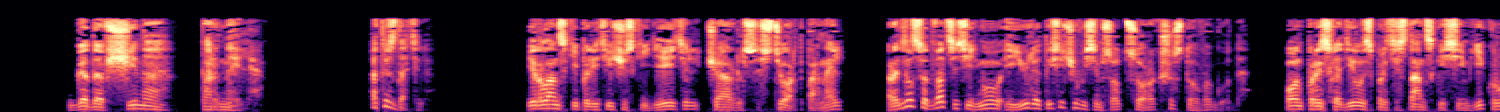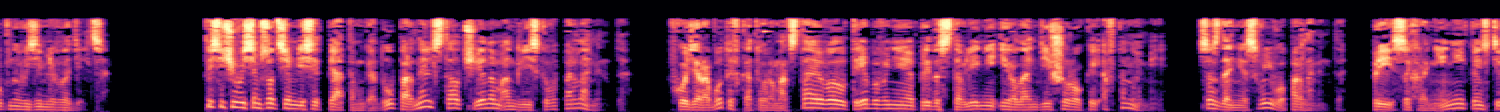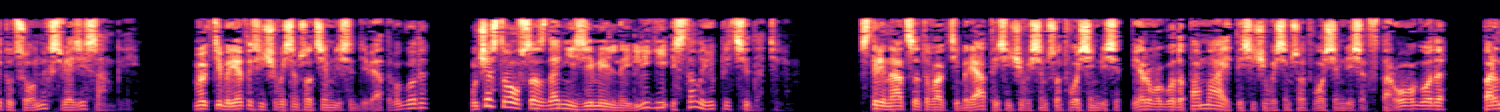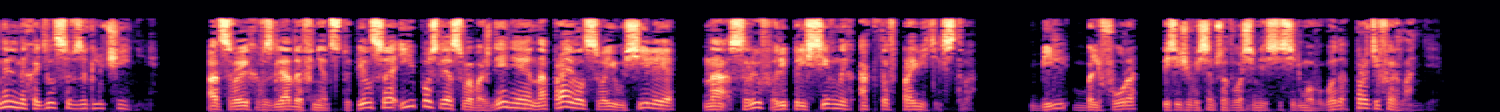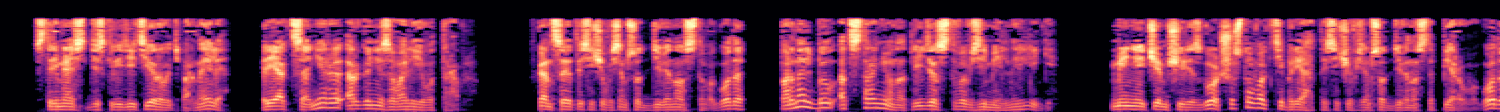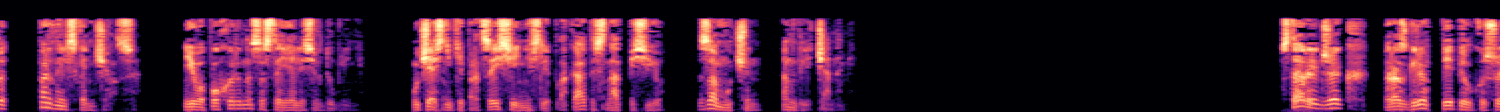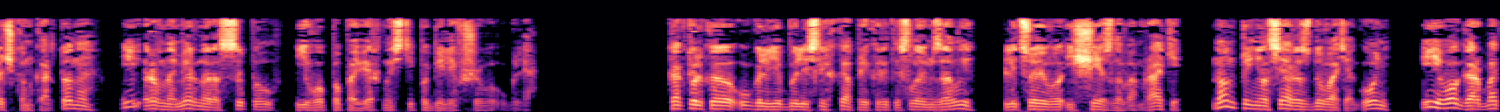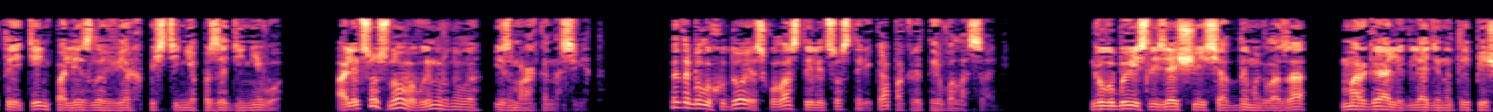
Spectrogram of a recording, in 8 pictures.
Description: Годовщина Парнеля Джойс аудио книгу слушать, Годовщина Парнеля Джойс аудио книгу слушать бесплатно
